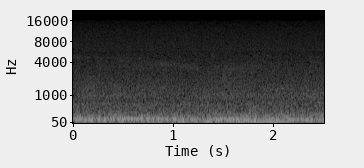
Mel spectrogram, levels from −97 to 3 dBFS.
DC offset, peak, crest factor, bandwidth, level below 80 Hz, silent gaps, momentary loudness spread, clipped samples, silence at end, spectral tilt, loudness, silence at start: under 0.1%; -36 dBFS; 12 dB; 16.5 kHz; -54 dBFS; none; 2 LU; under 0.1%; 0 s; -6 dB/octave; -49 LUFS; 0 s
